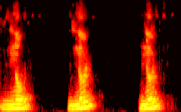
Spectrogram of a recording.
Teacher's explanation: Y es así. Miren, es con un sonido de U corta, con U. No es la U así larga, es la U corta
